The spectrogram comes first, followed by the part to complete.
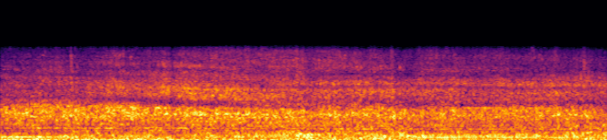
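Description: Highway traffic, with a heavy vehicle's engine running steadily under continuous road noise.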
